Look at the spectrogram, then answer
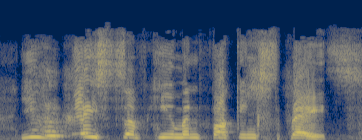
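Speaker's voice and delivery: mock disgusted rant, slow and high-pitched.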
